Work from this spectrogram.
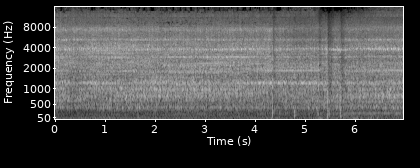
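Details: Honda K24 at idle: a steady harsh grinding with a few sharp clicks, first thought to be top end. The noise stopped with the belt removed, and spinning the pulleys pinned it on a failing AC compressor.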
